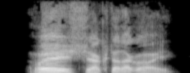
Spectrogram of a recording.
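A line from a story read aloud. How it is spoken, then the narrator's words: Growled. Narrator (Russian): прорычал сперва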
